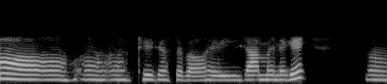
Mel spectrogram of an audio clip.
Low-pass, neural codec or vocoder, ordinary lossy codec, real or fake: 3.6 kHz; none; none; real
